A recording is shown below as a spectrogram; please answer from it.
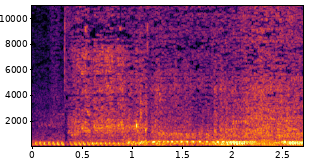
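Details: Yamaha FZ fuel-injected motorcycle with missing problem, after malfunction light cleared: engine picks up cleanly and revs smoothly with a steady rising note, no misfire; normal revving.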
